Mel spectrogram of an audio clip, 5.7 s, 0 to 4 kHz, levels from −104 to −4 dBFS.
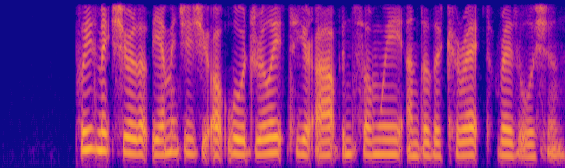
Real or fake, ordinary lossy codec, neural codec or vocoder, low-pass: real; AAC, 32 kbps; none; 3.6 kHz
